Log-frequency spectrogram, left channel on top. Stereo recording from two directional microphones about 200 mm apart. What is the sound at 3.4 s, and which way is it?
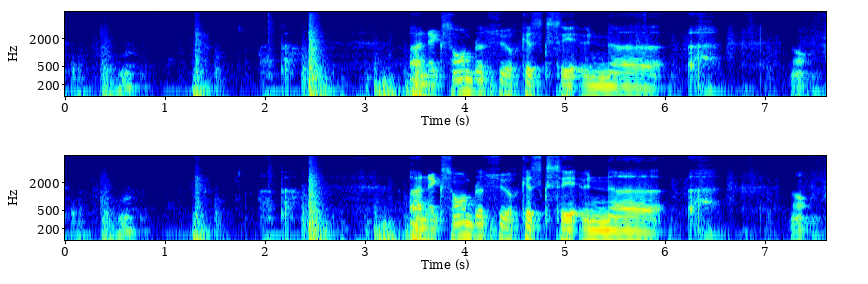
Speech, 50° right (ahead or behind).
